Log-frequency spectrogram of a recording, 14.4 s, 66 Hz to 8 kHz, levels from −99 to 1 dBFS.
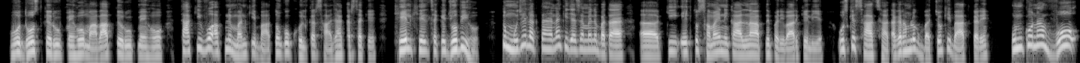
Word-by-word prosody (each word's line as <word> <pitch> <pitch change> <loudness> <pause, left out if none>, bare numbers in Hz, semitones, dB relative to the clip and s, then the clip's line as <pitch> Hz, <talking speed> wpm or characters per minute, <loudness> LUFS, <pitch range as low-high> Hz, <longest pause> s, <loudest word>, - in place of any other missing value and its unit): वो 155 +3 +3
दोस्त 155 +3 +2
के 150 - +3
रूप 135 -2 -2
में 125 - 0
हो, 135 +2 +2
माँ-बाप 115 -1 +2
के 135 -3 +1
रूप 125 0 -2
में 120 -1 -1
हो, 115 +1 -4 0.2
ताकि 165 +5 0
वो 210 +1 +2
अपने 185 +4 0
मन 125 -3 -1
की 150 - -4
बातों 150 0 -4
को 155 +2 -1
खुलकर 120 +2 -3
साझा 125 -1 -4
कर 130 0 -8
सके, 120 -2 -5 0.3
खेल 190 +3 +7
खेल 180 -2 0
सके, 175 +1 -1
जो 180 +4 +6
भी 220 - +2
हो। - - -8 0.3
तो 260 - +2
मुझे 205 +3 +2
लगता 215 -4 -1
है 195 - +1
ना 245 - -1
कि 240 -2 -6
जैसे 195 -1 -1
मैंने 190 0 -3
बताया 135 -5 +4
अ, 120 -1 +2
कि 165 -1 -6
एक 155 0 -1
तो 180 - -3
समय 150 -1 0
निकालना 135 -4 +2
अपने 135 +2 -2
परिवार 105 -4 0
के 120 - -4
लिए, 100 0 -8 0.2
उसके 195 +4 0
साथ-साथ 130 - 0
अगर 160 - +2
हम 175 +2 0
लोग 200 - 0
बच्चों 175 - -2
की 195 +2 -6
बात - - +1
करें, 115 +3 0 0.4
उनको 220 +6 +3
ना 260 +1 +3 0.2
वो 245 +3 +6
150 Hz, 245 wpm, -23 LUFS, 125-190 Hz, 0.4 s, खेल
